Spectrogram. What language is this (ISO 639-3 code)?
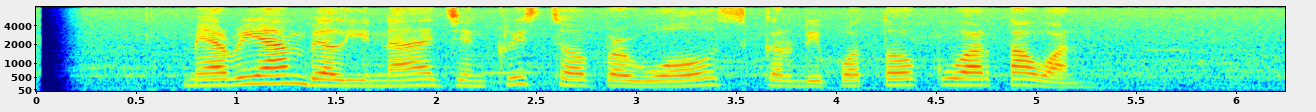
sun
